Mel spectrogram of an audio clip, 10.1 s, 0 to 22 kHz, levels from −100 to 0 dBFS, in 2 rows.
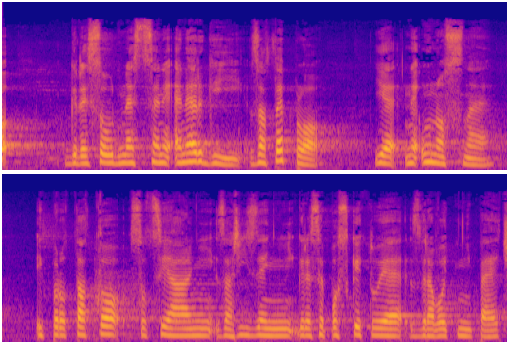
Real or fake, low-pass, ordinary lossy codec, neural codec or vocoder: real; 14.4 kHz; MP3, 64 kbps; none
